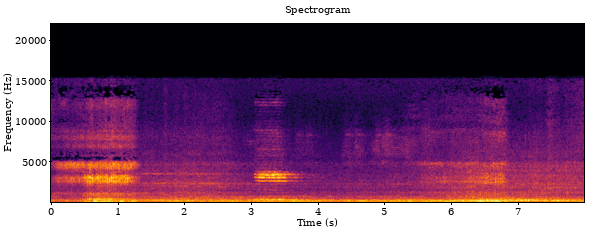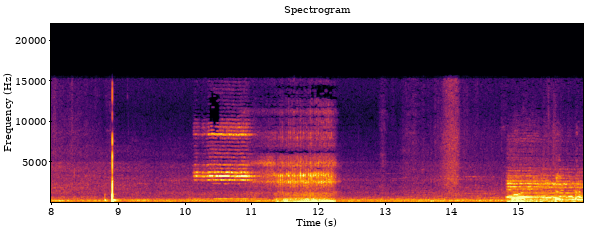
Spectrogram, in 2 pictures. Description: Labrador Retriever found snoring under the table. That's just human!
